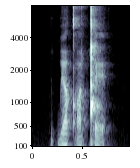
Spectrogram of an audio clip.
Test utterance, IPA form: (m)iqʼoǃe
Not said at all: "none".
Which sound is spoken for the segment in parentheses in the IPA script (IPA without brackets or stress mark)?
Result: ɓ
